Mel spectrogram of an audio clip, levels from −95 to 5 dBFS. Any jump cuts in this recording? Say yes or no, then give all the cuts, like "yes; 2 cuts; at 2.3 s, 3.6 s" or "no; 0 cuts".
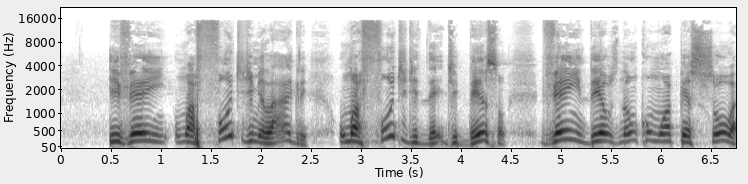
no; 0 cuts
